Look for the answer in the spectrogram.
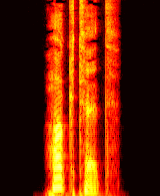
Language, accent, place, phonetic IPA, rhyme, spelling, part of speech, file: German, Germany, Berlin, [ˈhɔktət], -ɔktət, hocktet, verb, De-hocktet.ogg
- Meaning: inflection of hocken: 1. second-person plural preterite 2. second-person plural subjunctive II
